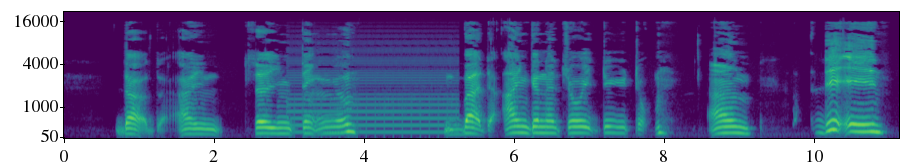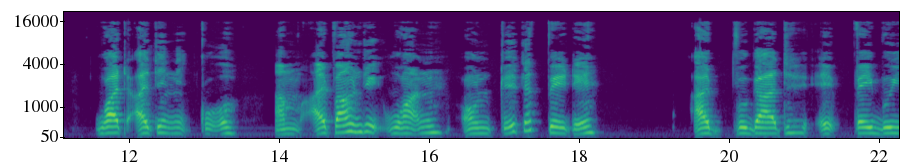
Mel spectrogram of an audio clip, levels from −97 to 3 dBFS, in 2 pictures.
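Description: From 2.96 to 5.26 s, a GSM phone buzz appears. A nearby 2G phone in a call pulses 217 times a second. The audio circuit rectifies those bursts. It gives a steady, raspy 217 Hz buzz with many harmonics, about 19 dB below the signal.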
